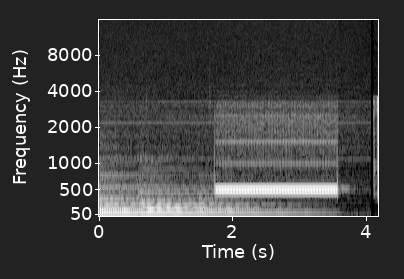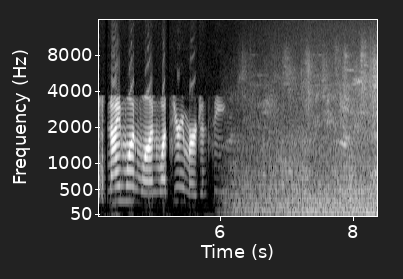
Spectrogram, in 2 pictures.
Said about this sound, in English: I felt my stomach lurch and my heart sink. I fumbled for my phone and dialed 911.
